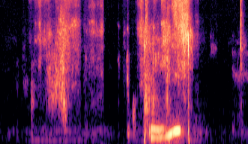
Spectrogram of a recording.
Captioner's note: papers rumbling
